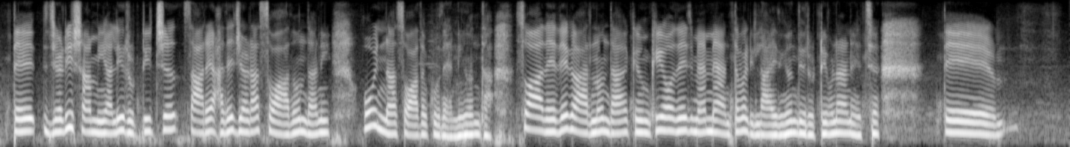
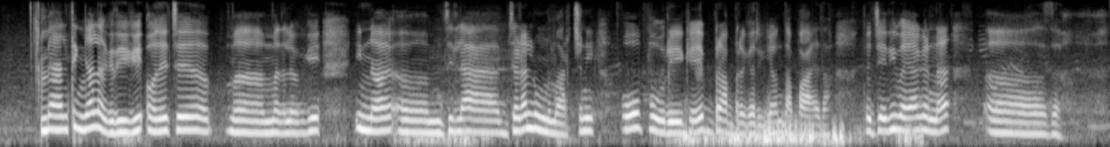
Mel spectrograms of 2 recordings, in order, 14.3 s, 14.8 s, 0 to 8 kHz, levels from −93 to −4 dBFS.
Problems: none marked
